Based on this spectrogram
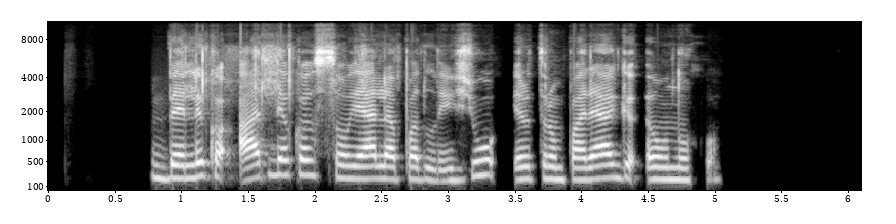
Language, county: Lithuanian, Vilnius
